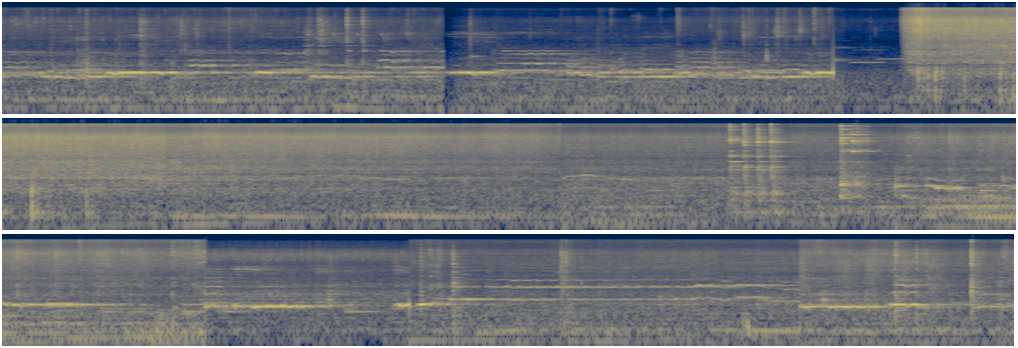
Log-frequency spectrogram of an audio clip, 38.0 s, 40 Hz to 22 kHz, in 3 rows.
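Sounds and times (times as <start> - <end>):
food sizzling in hot oil: 0.0 - 5.5, 11.2 - 38.0
spoon scraping in a pan: 35.8 - 38.0.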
